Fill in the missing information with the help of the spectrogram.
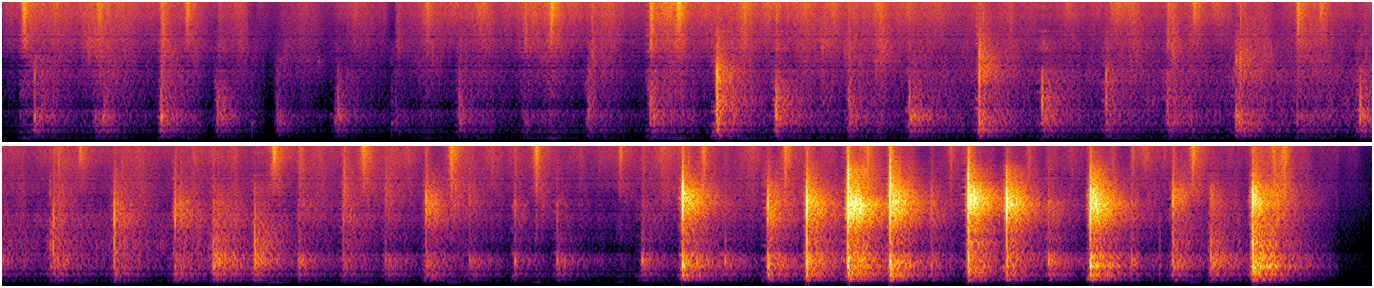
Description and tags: Steps in Empty Room on Concrete
Varying speed of footsteps on concrete in an empty room.
Room, Feet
